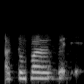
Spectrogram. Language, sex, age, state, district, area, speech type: Assamese, female, 18-30, Assam, Morigaon, rural, conversation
